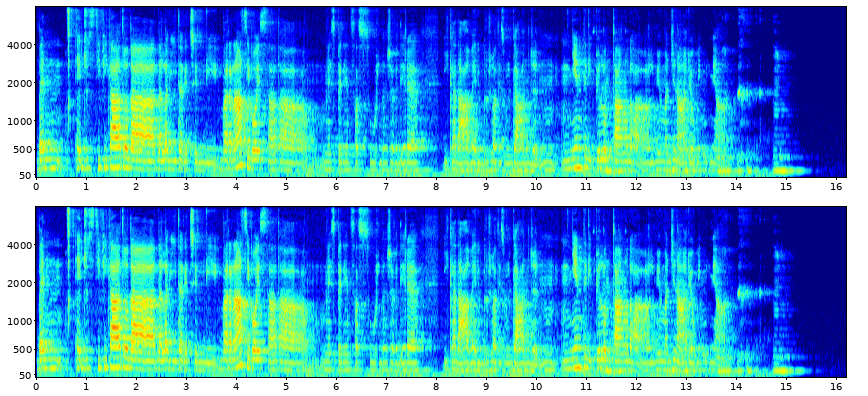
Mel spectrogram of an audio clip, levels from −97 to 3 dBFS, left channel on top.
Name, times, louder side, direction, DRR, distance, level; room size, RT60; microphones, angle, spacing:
voice 1, 0.0-13.9, right 2 dB, 20° right, 2.1 m, -33 dB
voice 2, 10.9-11.9 12.2-12.3 12.6-14.4 14.7-15.0, equal, 15° left, 5.9 m, -43 dB
29.5 x 24.0 x 5.6 m
head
